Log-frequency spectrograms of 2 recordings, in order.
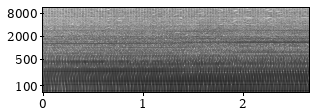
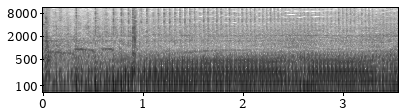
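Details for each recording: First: Portable generator, warming up but still being broken in, charging a Tesla Model X at 12 amps, 121 volts (about 1464 watts, within capacity): steady even drone, rpm rising, clean firing rhythm holding firm; normal running under load. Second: Portable generator, not fully warmed up, before charging a Tesla Model X: chugging unevenly, speed hunting up and down, wanting to die; engine surging, owner suspects cold running, not confirmed.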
